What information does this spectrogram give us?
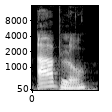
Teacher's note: in the word ablo we are stressing the second to last syllable so in this word since there's only two syllables this would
